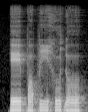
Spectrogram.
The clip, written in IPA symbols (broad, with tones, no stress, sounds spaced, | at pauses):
eː˦ p ɔ˧ p iː˧ h u˦ ɗ oː˧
